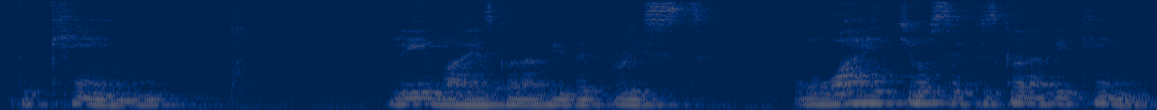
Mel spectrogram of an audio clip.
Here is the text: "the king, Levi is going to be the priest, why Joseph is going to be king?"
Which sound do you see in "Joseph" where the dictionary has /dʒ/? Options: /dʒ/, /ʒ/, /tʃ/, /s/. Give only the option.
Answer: /dʒ/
